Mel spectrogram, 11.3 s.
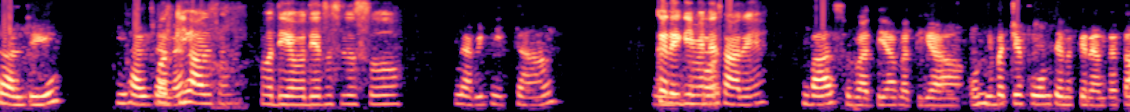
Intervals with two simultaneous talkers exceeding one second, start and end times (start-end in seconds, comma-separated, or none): none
